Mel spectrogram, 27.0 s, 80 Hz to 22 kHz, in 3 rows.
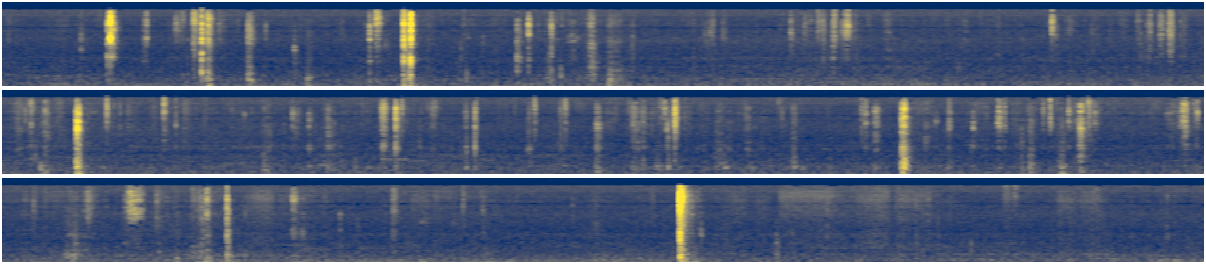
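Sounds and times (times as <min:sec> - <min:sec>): small clicks of parts handled: 0:05.2 - 0:06.5.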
